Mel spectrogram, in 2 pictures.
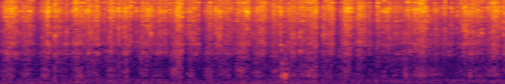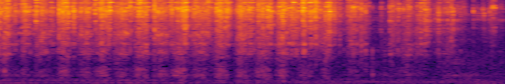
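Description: A bare bow-saw blade held in the hand, sawing a slit into the end of a green river birch stick. It makes a high, rasping scrape of rapid short strokes that eases off near the end.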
